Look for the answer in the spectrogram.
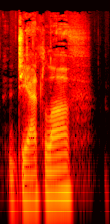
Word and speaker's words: Dyatlov: Dyatlov? – Dyatlov.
